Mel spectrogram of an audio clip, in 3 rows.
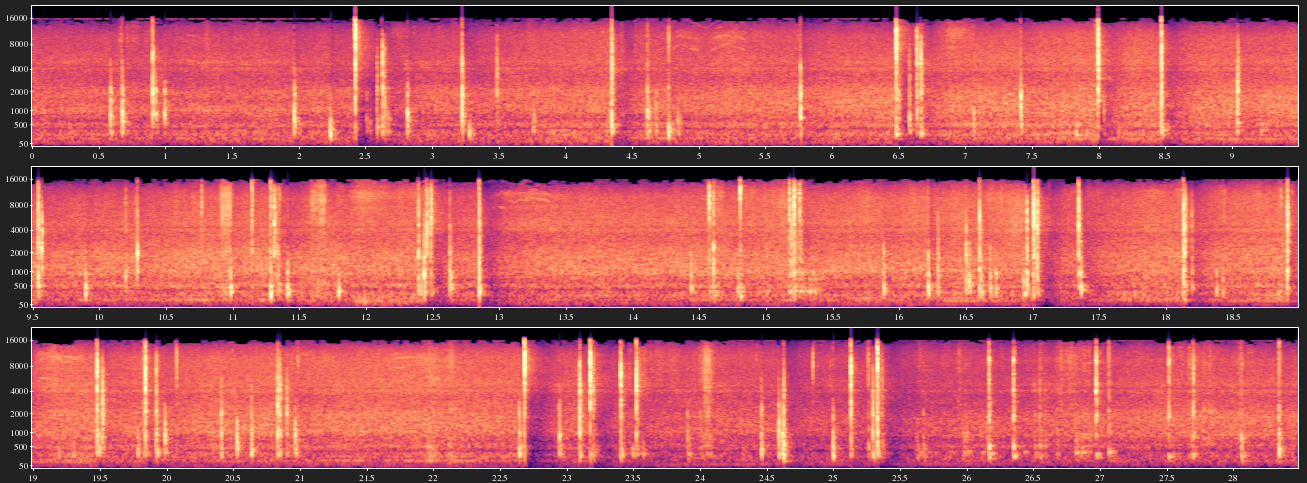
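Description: Scissors snipping and cutting through a thin plastic 2-litre pop bottle, with many irregular sharp clicks and crackles from the plastic, over a steady background hum.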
